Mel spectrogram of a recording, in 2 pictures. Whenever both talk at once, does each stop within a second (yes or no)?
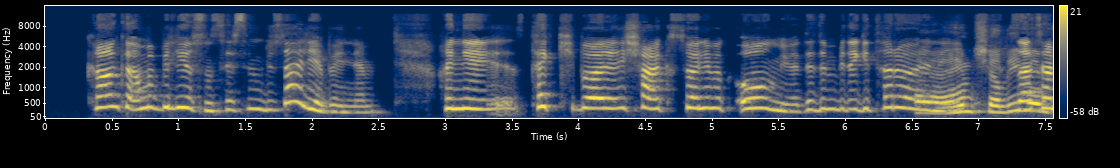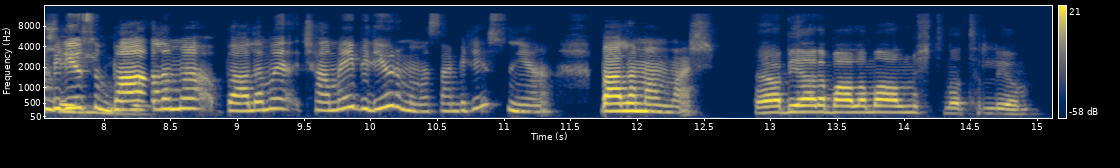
no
